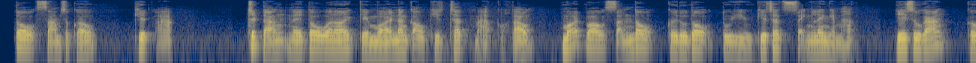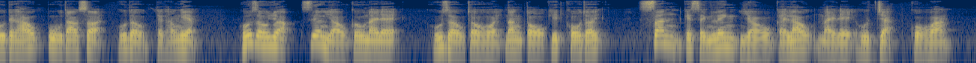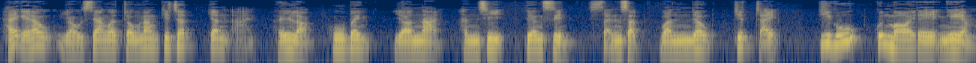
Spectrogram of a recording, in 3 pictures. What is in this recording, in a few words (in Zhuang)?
good news zhuang nanning fushu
